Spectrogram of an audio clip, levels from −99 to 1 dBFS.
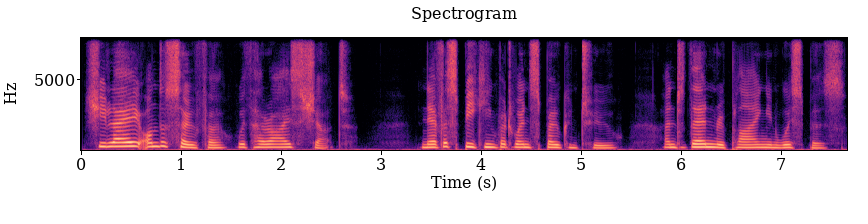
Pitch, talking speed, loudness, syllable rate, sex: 210 Hz, 155 wpm, -18 LUFS, 4.0 syllables/s, female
